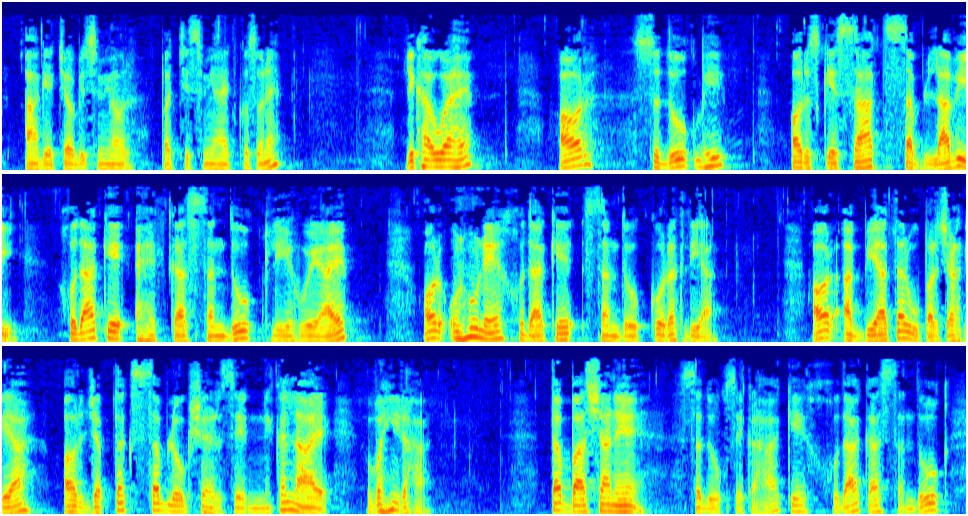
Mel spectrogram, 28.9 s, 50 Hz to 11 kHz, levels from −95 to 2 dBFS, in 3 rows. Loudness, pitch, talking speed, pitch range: -24 LUFS, 110 Hz, 135 wpm, 95-130 Hz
